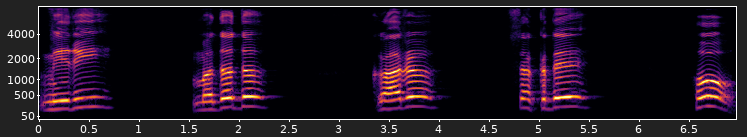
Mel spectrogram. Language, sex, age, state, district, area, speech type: Punjabi, male, 45-60, Punjab, Fazilka, rural, read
